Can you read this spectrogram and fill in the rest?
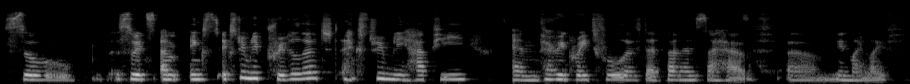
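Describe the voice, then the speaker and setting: A woman's voice: mid-range voice, steady tone, normal speed, creaky, darkish tone. A middle-aged woman from France, whose first language is French, speaking in a conversational interview with light laughter and frequent restarts. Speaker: guest musician.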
